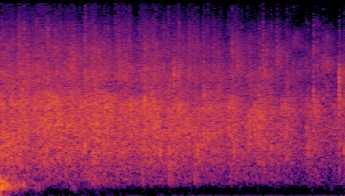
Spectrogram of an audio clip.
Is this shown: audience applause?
yes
